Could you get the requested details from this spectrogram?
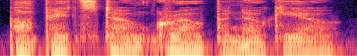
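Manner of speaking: soft whispered fairy; hushed fairy whisper. Acted. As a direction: breathe it to him gently. Fairy gently corrects Pinocchio.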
